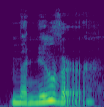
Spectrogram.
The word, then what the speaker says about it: maneuver: Maneuver is spelled with an M that says then an A that makes an unstressed vowel sound, then N that says N, then our EU phonogram that says oo, a V that says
